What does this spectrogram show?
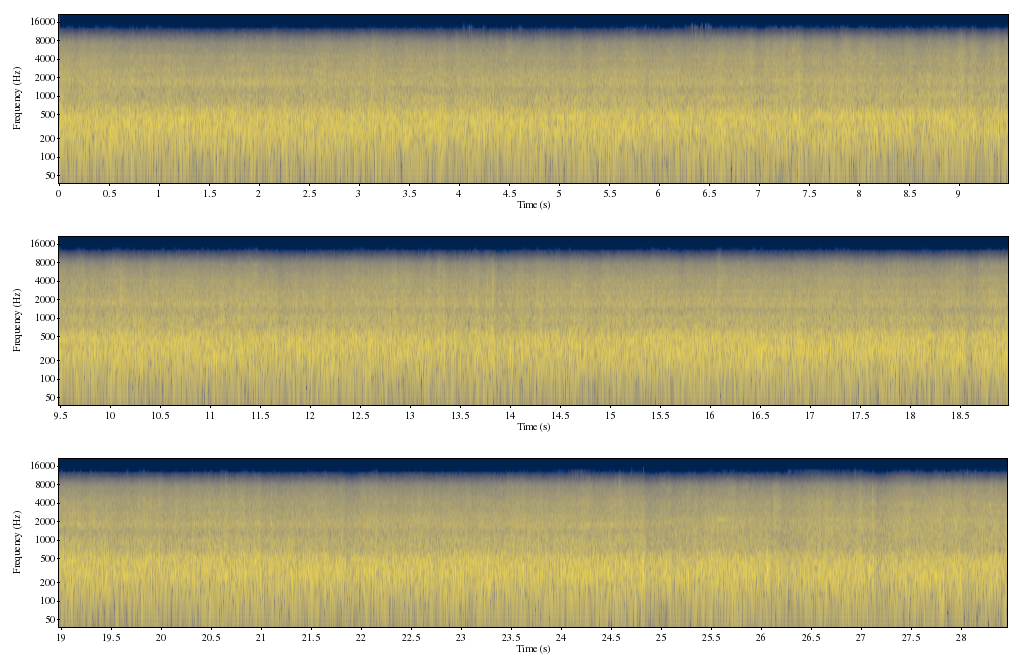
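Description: Cars of a CSX coke train, tall open-top hoppers, rolling steadily past on steel wheels over the rails.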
